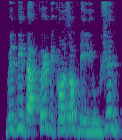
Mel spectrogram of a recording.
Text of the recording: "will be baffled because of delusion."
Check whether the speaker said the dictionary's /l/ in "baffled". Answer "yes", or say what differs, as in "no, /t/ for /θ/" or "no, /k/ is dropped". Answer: no, /l/ is dropped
